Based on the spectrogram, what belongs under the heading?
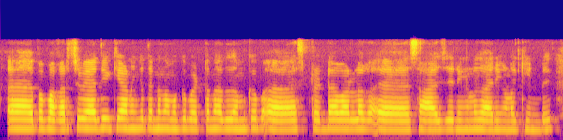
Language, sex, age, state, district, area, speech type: Malayalam, female, 45-60, Kerala, Kozhikode, urban, spontaneous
